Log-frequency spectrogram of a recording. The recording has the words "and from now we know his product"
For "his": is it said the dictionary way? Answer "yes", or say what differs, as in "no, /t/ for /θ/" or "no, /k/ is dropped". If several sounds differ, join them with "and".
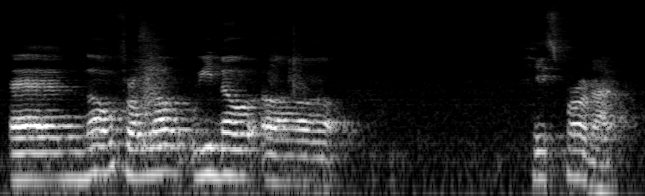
no, /s/ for /z/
